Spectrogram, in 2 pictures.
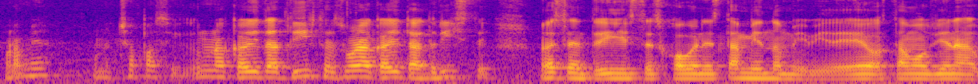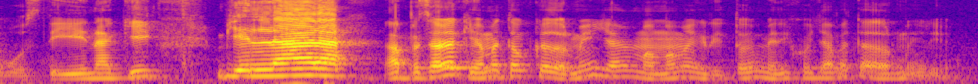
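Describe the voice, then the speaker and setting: Mexican male gamer, fairly high voice, jokey let's play commentary, loud bursts. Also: quick pace, gravelly, few pauses. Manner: playful, joking, loud outbursts, addresses viewers.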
